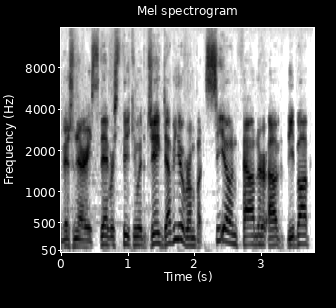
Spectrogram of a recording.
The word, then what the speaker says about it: Jan Willem Rombouts: That's Jan Willem Rombouts. I lived in the US for 7 years. And I've heard it pronounced in 17 different ways, but Jan Willem Rombouts is the right way.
